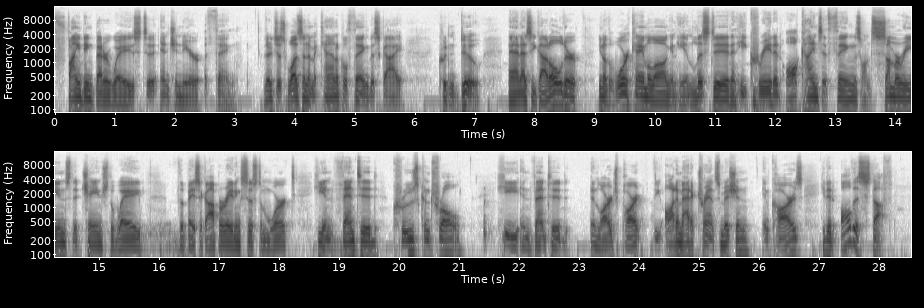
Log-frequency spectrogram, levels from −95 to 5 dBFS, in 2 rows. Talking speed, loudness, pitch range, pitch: 145 wpm, -24 LUFS, 75-95 Hz, 85 Hz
